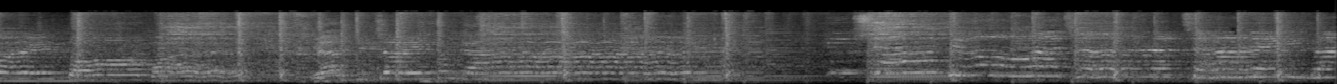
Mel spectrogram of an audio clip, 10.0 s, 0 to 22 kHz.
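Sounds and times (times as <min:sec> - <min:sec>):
guitar: 0:00.0 - 0:10.0
woman singing into a microphone: 0:06.2 - 0:10.0.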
